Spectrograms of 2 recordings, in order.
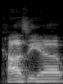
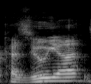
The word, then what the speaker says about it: Kazuya: i hear people say it with a long oo like banjo and kazuya i don't think it really makes that much of a difference anyway it's just sort of where you emphasize that whether you say it quick or not kazia or kazuya so whatever regardless getting kazian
